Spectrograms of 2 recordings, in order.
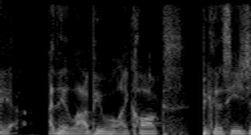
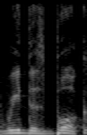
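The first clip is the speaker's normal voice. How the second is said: ordinary delivery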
